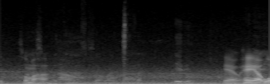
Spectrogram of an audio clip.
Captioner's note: somali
